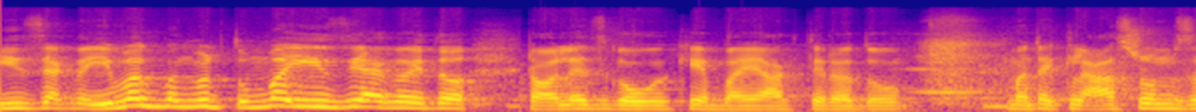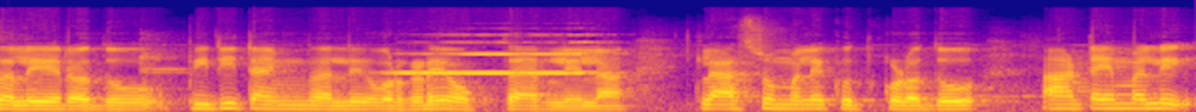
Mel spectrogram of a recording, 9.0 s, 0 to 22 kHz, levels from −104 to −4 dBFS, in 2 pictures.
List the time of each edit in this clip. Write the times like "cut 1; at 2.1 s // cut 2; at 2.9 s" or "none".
cut 1; at 1.9 s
